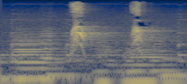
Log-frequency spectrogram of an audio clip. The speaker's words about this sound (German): Eines Morgens zerriss Hundegebell die tiefe Stille.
